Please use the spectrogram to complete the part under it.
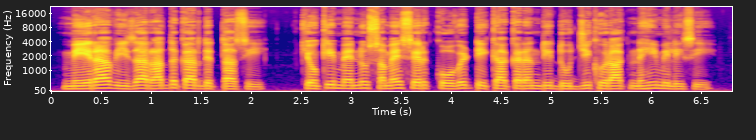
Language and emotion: Punjabi, sad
